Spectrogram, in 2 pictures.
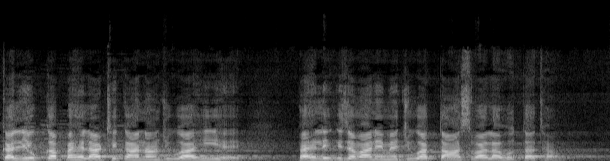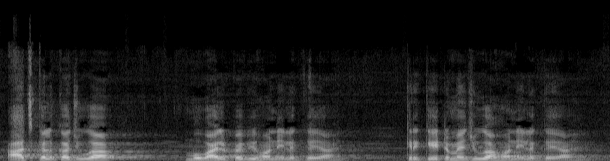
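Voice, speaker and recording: A man preaching a devotional story in a high, bright voice. He speaks slowly, puts questions to the crowd and answers them himself. His voice rings with a long hall reverb, and soft music plays underneath. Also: fairly even intonation. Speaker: religious storyteller.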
